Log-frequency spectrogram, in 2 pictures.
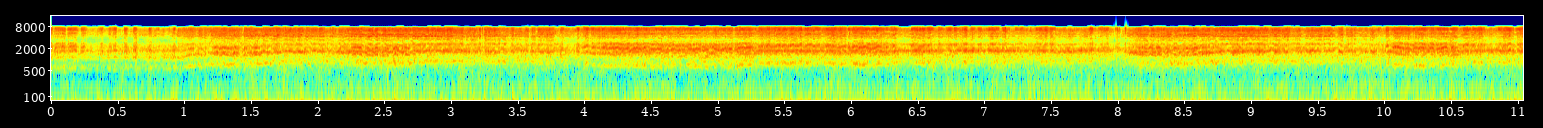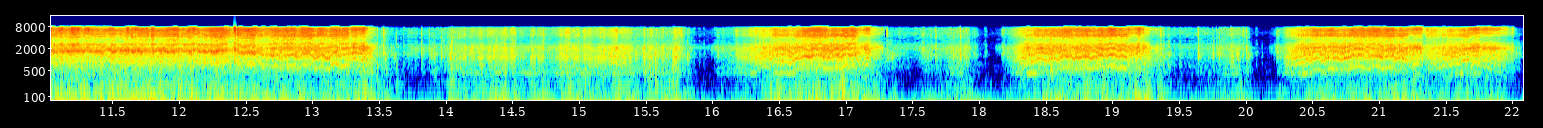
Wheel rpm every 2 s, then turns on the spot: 160, 210, 210, 220, 220, 220, 190, 20, 50, 60, 70.
14-16 18-20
